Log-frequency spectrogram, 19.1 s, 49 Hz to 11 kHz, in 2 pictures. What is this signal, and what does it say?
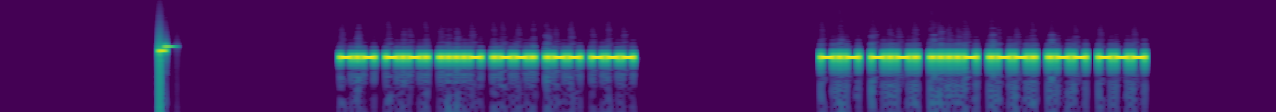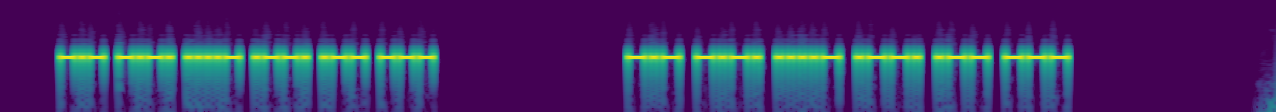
Morse code, heard as a keyed tone, about 35 wpm, 700 Hz. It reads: KC4PWO KC4PWO KC4PWO KC4PWO
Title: Speed Racing - USA 2x3 Call Signs 28wpm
